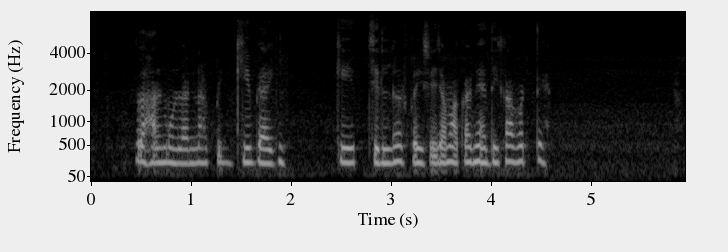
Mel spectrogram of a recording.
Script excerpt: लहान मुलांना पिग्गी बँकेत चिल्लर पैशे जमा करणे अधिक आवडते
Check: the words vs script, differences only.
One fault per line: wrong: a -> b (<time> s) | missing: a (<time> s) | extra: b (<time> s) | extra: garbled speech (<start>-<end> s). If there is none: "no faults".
no faults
